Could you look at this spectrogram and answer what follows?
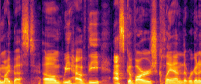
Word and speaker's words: Askavarg: a look at, and yes, it is pronounced that way, even though it's a G, and usually that's a hard G, like G, like Varg, but it's actually Varg.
